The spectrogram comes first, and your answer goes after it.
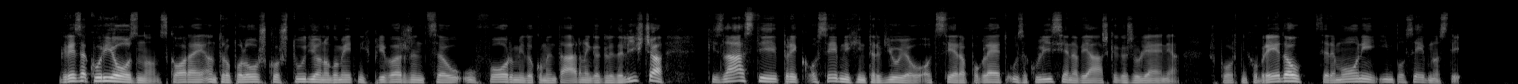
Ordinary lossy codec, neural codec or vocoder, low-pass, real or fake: Opus, 24 kbps; vocoder, 44.1 kHz, 128 mel bands every 512 samples, BigVGAN v2; 14.4 kHz; fake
